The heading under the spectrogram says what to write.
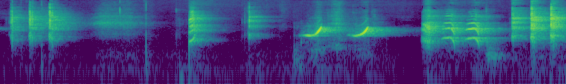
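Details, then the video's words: Green Indian ringneck parakeet talking: harsh raspy squawks, then two sharp rising whistles, then a run of harmonic, speech-like syllables and more scratchy bursts, in a quiet setting. "Ringneck Green Parrot🎀Speak Sound Mithuuu🌻"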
